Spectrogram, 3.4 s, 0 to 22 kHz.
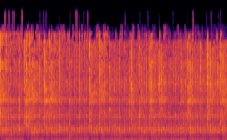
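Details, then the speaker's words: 1948 Dodge flathead six with Fish carburetor and baffled "shotgun" dual exhaust, cold idle just after first start: loud steady idle with a light uneven tick about three per second. Suspected leak around the baffles; owner plans to wrap them in fiberglass mat. "I think it's mostly because it's cold get sm there and I'm thinking I might have to get some fiberglass rack and uh wrap the BFF before I put it in I think i' eliminate that ticking noise"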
